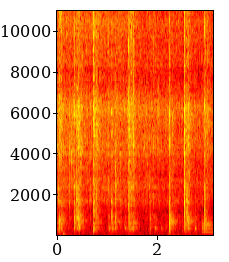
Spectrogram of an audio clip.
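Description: Chopped ginger, green chili, garlic and curry leaves sauté in a pan for a mushroom stir-fry, a soft sizzle broken by repeated sharp spatula scrapes and stirring clatters at an uneven rhythm, close and fairly quiet, no talking.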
